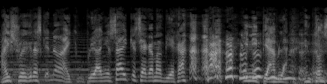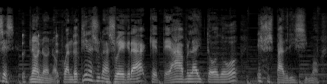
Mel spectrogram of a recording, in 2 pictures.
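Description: A man's voice: on the high side, big pitch swings, moderate pace, bright, forceful tone, faint music behind. A man with a Mexican accent hosting a radio talk show, flamboyant and playful with a big theatrical voice. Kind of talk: casual radio chat.

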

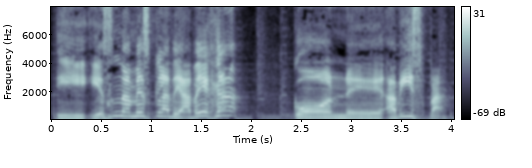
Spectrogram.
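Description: Slangy Mexican radio host, high bright voice. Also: male voice, animated, a little slow, faint music behind. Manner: slangy, storytelling, lots of fillers. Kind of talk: casual comedic radio banter.

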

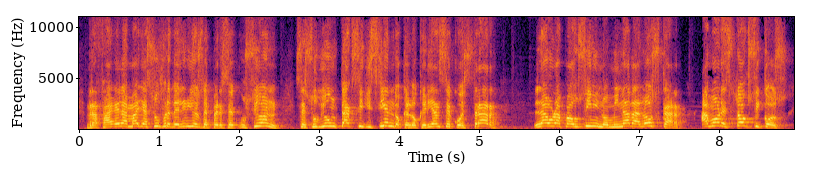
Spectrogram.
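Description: A man reading the entertainment headlines in steady delivery on a comic radio show. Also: very high-pitched.

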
